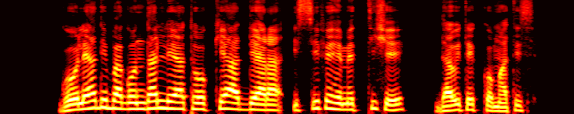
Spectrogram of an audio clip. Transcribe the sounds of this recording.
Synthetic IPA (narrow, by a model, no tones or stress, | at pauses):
ɡoːlɪjad̪ɪbɐɡɔnd̪ɐlːɪjat̪o̞ːkːɪjaːd̪ːɪjaːɾɐɪsːɪfɛhɛmɛt̪ːɪʃɛ | d̪ɐwɪt̪ɛkːɔmɐt̪ɪs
